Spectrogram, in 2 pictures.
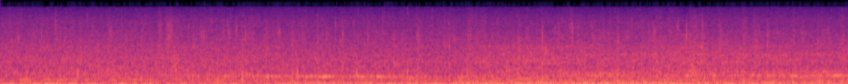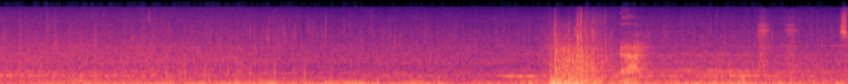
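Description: Steady rain pouring down in the horror video game The Evil Within, a continuous hiss of falling water with a low rumbling bed, joined near the end by a brief louder burst.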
